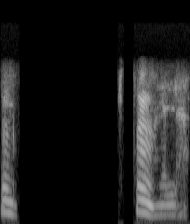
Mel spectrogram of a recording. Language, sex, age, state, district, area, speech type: Malayalam, female, 45-60, Kerala, Kollam, rural, conversation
